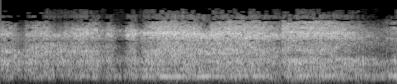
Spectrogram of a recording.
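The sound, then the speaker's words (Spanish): A neighbour's motorcycle roars past as he rides around, a loud, harsh, rasping engine noise that holds steady for about two seconds with a faint high whine on top, and no voices. “Uf, esa moto.”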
